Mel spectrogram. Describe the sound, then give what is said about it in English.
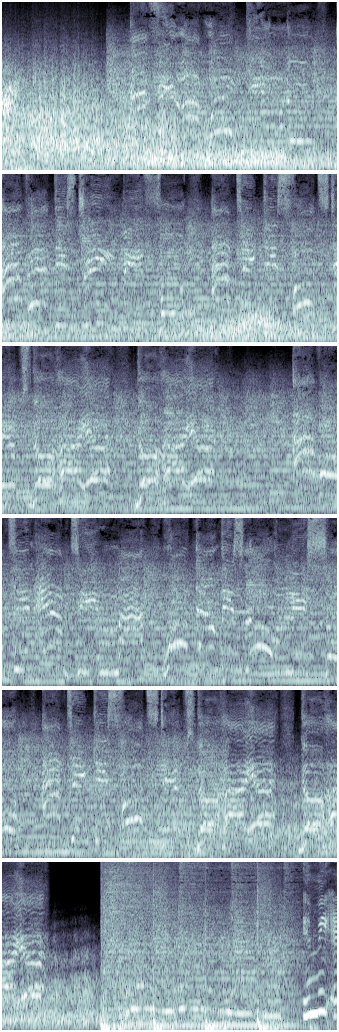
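Jet aircraft engines run up for takeoff, roaring loudly and steadily for the whole stretch, a dense rushing blast threaded with whining tones that rise and shift as the power builds, with no voices. “Let's run them up. Off brakes now.”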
